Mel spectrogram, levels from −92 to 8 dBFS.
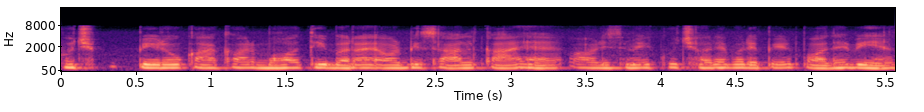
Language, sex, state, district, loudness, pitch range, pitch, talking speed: Hindi, female, Uttar Pradesh, Hamirpur, -16 LUFS, 145-160 Hz, 155 Hz, 205 wpm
